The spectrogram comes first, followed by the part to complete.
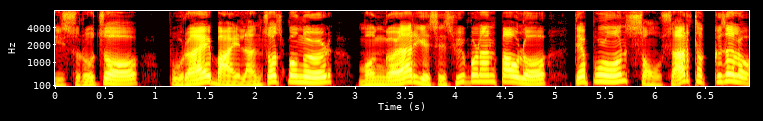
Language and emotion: Goan Konkani, surprised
